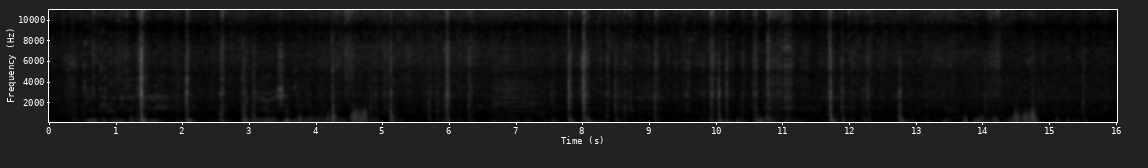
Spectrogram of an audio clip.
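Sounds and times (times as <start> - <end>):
handling rumble: 0.0 - 15.6
tools knocking and tapping: 1.3 - 3.2.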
